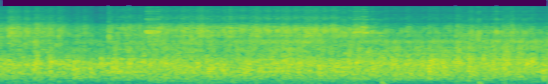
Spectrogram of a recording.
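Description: Train wheels clatter over rails.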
